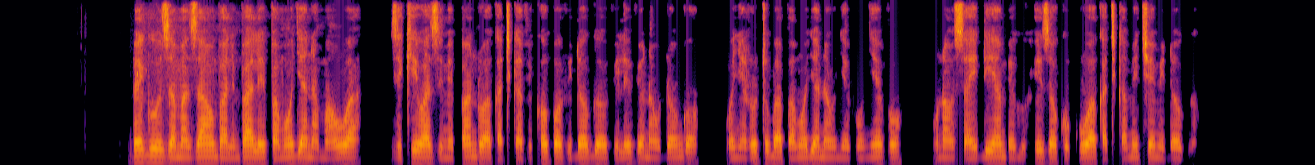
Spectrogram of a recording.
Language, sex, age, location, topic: Swahili, male, 25-35, Dar es Salaam, agriculture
